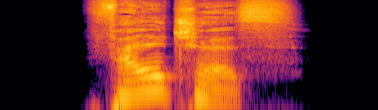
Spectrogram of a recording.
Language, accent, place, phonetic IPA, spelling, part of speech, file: German, Germany, Berlin, [ˈfalʃəs], falsches, adjective, De-falsches.ogg
- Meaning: strong/mixed nominative/accusative neuter singular of falsch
